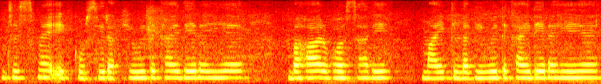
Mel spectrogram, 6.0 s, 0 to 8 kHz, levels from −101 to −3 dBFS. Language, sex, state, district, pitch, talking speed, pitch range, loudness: Hindi, female, Chhattisgarh, Rajnandgaon, 235 Hz, 190 wpm, 230-235 Hz, -17 LUFS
